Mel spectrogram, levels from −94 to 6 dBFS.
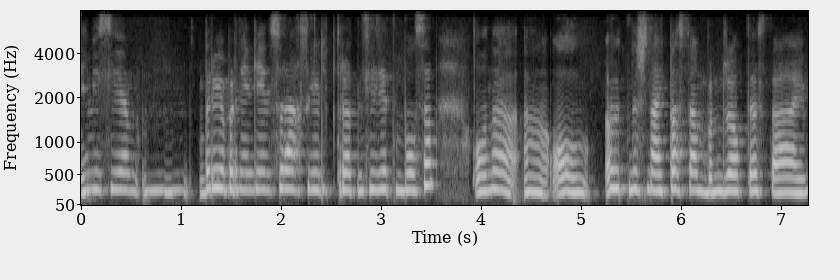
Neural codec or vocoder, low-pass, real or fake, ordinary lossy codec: codec, 16 kHz, 6 kbps, DAC; 7.2 kHz; fake; Opus, 32 kbps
